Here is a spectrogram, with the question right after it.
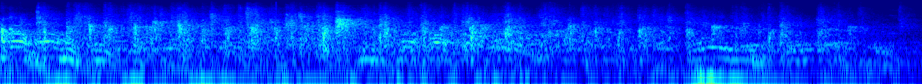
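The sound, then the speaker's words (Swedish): A crowd applauds a singer as he leaves the stage, steadily for several seconds, a dense, even patter of many hands clapping at moderate volume, with faint voices mixed in before it begins to fade at the end. “En liten applåd för att han går ut varje fall.”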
